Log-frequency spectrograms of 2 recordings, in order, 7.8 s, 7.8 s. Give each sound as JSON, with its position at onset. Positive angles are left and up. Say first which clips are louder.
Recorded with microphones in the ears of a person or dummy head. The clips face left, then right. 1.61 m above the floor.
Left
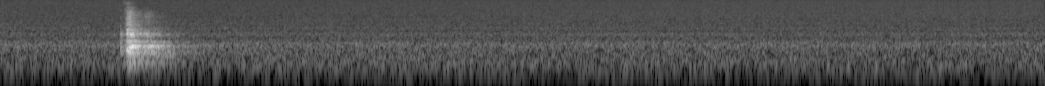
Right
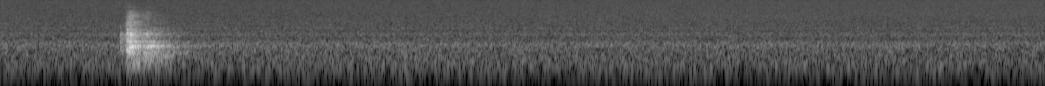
{"t": 0.9, "sound": "a microwave", "louder": "left 2 dB", "side_deg": 15, "distance_m": 4.0}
